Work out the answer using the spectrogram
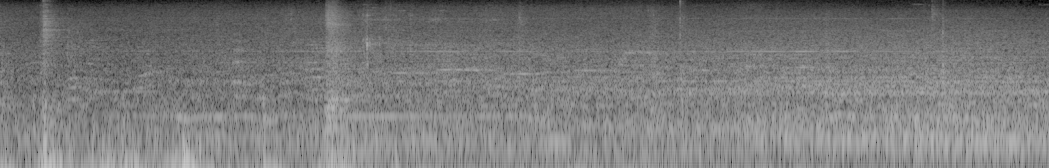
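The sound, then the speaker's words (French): A digital cutting machine runs in a shoe factory, giving off a steady, even whirring drone that holds level throughout, with a few faint clicks early on. “voilà une machine très contemporaine qui est euh, une, machine de découpe, une machine de découpe numérique”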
